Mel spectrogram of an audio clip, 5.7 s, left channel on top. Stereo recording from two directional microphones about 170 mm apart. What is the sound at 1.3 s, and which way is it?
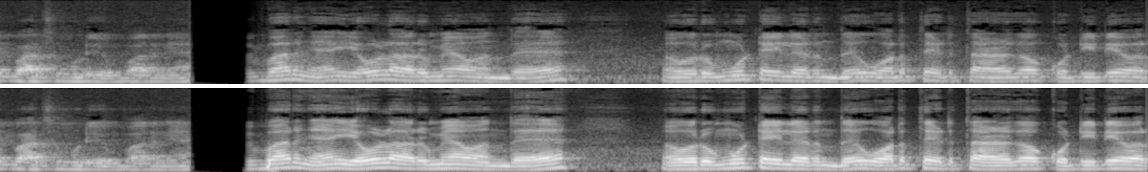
Speech, 45° right (ahead or behind).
